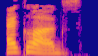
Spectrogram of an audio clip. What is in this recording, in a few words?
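"eclogues", British English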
